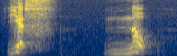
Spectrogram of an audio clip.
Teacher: You can hear that the pronunciation or the tone dropped very quickly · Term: fourth tone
